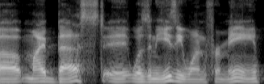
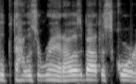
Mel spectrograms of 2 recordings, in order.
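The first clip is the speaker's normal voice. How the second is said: high, loud screaming; 8 semitones higher, 5 dB louder than usual. Retelling a player's reaction to a red card, imitating Herrera screaming. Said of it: "gets up and screams like".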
